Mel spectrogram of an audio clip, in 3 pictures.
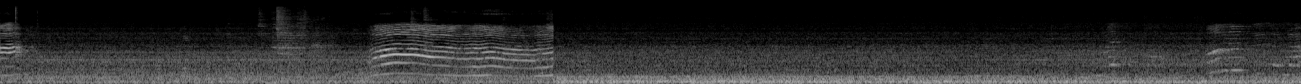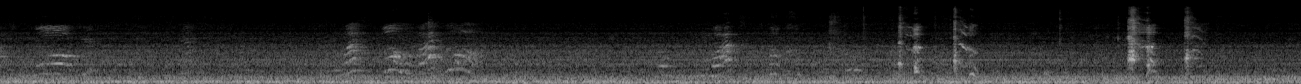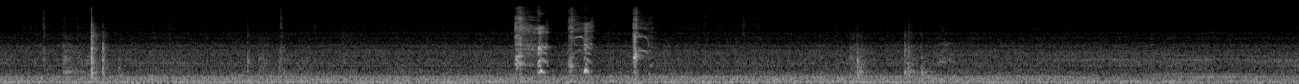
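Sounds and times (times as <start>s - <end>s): children calling and babbling: 0.0s - 0.4s, 3.6s - 5.6s, 10.8s - 15.2s, 16.3s - 18.0s, 19.4s - 22.8s
child squealing: 3.7s - 5.6s
steady low rumble: 5.5s - 39.0s.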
